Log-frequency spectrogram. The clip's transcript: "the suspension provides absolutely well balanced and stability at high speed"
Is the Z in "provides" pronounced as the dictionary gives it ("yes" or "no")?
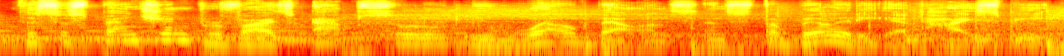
yes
